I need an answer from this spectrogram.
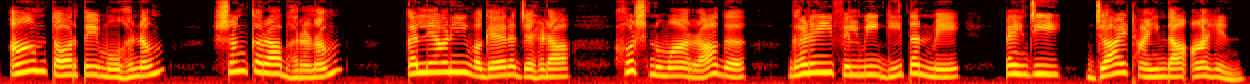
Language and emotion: Sindhi, neutral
